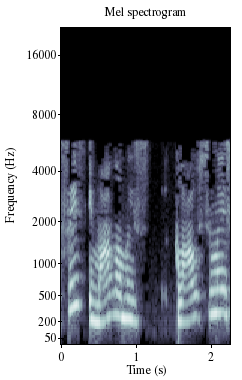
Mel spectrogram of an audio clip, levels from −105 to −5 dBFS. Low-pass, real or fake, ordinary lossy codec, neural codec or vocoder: 7.2 kHz; real; MP3, 24 kbps; none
